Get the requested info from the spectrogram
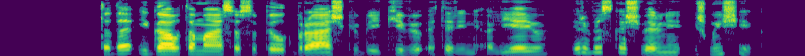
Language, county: Lithuanian, Klaipėda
